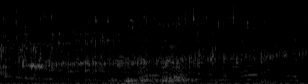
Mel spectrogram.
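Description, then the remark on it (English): A waiter pours water steadily into a glass at a dinner table for a few seconds, a soft continuous splashing with a faintly rising pitch, set against a low murmur of background voices. “The waiter comes and pours us a glass of water.”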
